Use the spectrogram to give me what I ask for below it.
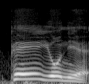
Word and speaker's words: Payoneer: Payoneer. It's almost like Pioneer, but it's called Payoneer.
